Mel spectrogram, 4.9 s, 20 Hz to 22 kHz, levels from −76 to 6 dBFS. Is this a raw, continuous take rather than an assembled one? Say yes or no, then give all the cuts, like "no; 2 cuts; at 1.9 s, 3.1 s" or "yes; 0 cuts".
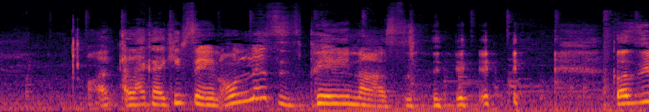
yes; 0 cuts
